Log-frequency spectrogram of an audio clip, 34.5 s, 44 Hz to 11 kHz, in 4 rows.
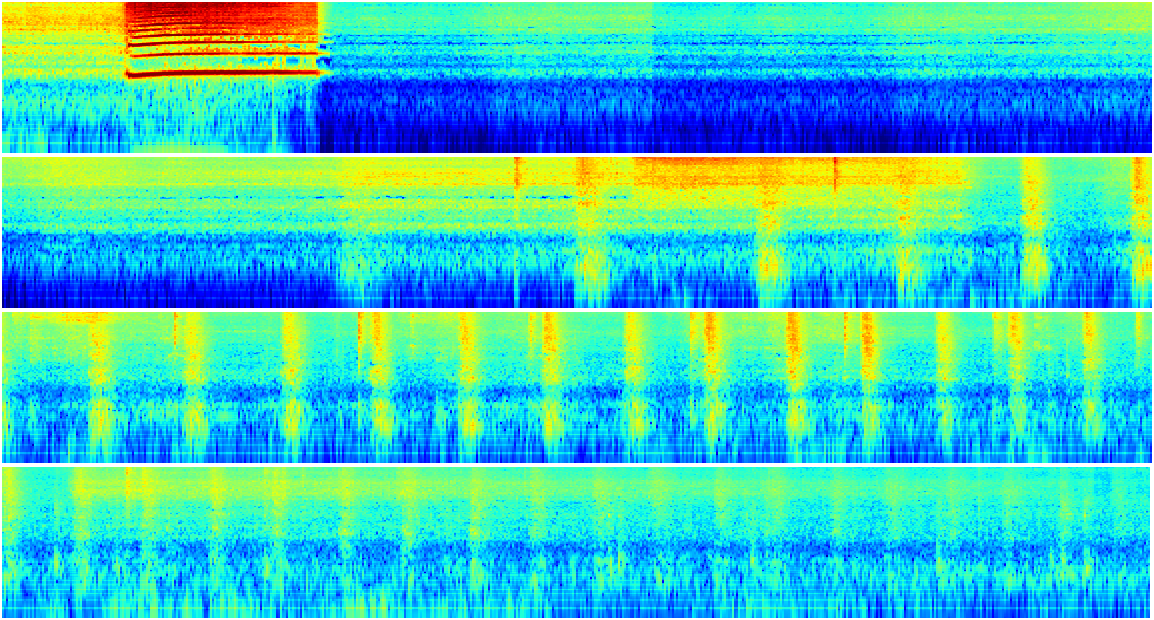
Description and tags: Steam Train 3205 1
Steam engine number 3205 at South Devon Railway (UK) starting out from Buckfastleigh station en route to Totnes, hauling passenger coaches.
The whistle blows, steam hisses, then the engine starts, and the coaches pass.
As the engine picks up speed you get the "I-think-I-can" sound together with the clackety clack of wheels on old style tracks.
Recorded with Zoom H1.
